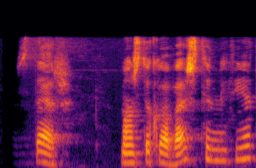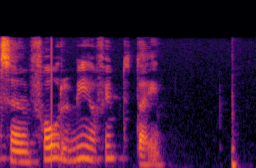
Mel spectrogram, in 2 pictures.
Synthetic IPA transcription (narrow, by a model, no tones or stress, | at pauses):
st̪ɛɾ̥ | manst̪ʏkʰvaːvɛr̥st̪ʏnɪθjɛːt̪sɛfoːwɾɪmiːawfɪm̥t̪ɪ̥t̪aːjɪ̰n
